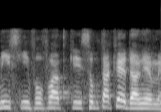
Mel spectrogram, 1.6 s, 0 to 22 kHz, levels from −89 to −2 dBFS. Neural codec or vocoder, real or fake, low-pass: codec, 16 kHz, 2 kbps, X-Codec, WavLM features, trained on Multilingual LibriSpeech; fake; 7.2 kHz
